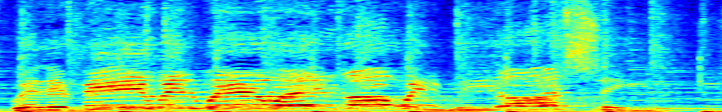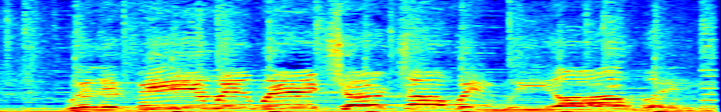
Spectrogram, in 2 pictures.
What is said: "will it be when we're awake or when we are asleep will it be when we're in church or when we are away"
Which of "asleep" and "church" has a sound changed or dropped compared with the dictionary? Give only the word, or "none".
asleep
